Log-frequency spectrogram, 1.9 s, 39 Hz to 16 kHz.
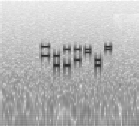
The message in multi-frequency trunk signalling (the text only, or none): KP 27801 ST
